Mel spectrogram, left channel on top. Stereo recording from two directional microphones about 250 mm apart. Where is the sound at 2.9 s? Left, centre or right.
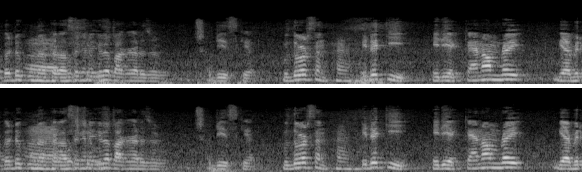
Right.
